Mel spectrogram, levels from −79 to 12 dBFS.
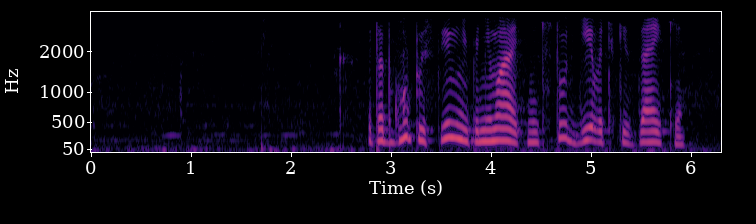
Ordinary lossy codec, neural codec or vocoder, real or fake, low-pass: MP3, 32 kbps; codec, 16 kHz, 4 kbps, X-Codec, HuBERT features, trained on balanced general audio; fake; 3.6 kHz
